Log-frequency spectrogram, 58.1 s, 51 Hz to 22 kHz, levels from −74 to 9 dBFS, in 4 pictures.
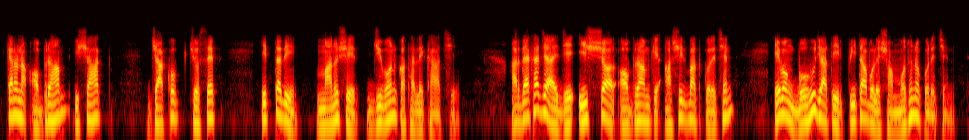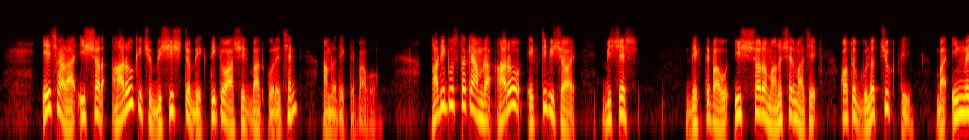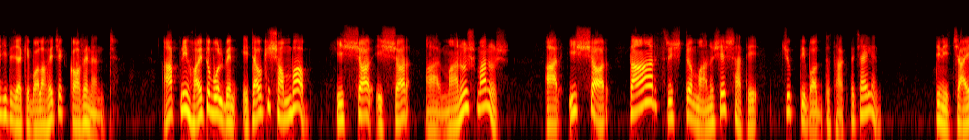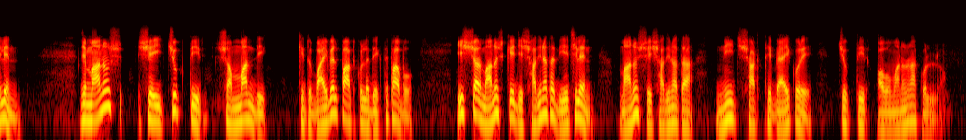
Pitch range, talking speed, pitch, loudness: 100-150 Hz, 110 wpm, 120 Hz, -18 LUFS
